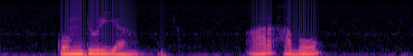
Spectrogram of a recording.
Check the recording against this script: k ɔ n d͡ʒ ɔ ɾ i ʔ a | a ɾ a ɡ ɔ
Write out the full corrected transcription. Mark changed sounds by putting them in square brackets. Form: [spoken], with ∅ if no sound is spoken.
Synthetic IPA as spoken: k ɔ [m] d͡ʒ [u] ɾ i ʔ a | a ɾ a [b] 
